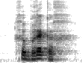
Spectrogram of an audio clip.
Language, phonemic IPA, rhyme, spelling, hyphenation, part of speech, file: Dutch, /ɣəˈbrɛ.kəx/, -ɛkəx, gebrekkig, ge‧brek‧kig, adjective, Nl-gebrekkig.ogg
- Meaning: deficient, lacking, inadequate, faulty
